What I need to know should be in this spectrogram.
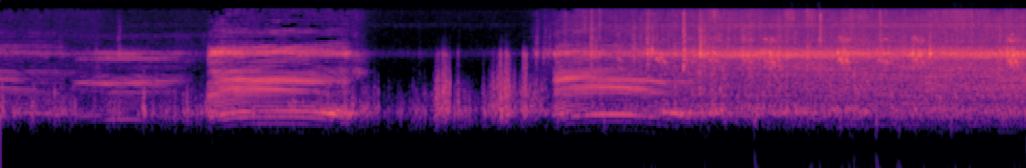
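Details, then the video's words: Cow wandering in rural rice fields, giving two drawn-out, harmonically rich moos, one lasting about a second and a later shorter one, with brief low grunts between them, followed by a steady high hiss of background noise. "Cute cow wandering in rural rice fields - Funny cow sound"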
